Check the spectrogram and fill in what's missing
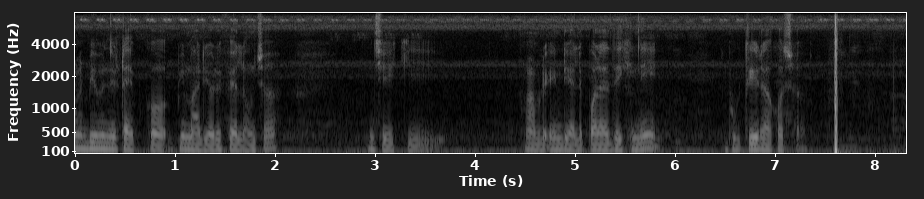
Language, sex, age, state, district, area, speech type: Nepali, male, 18-30, West Bengal, Darjeeling, rural, spontaneous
